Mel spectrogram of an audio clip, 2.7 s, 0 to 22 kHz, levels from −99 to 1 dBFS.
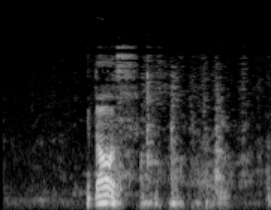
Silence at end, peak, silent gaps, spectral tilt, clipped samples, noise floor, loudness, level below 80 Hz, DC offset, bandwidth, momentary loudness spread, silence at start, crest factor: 0.45 s; -4 dBFS; none; -7 dB/octave; under 0.1%; -64 dBFS; -21 LUFS; -64 dBFS; under 0.1%; 9.2 kHz; 21 LU; 0.85 s; 22 dB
